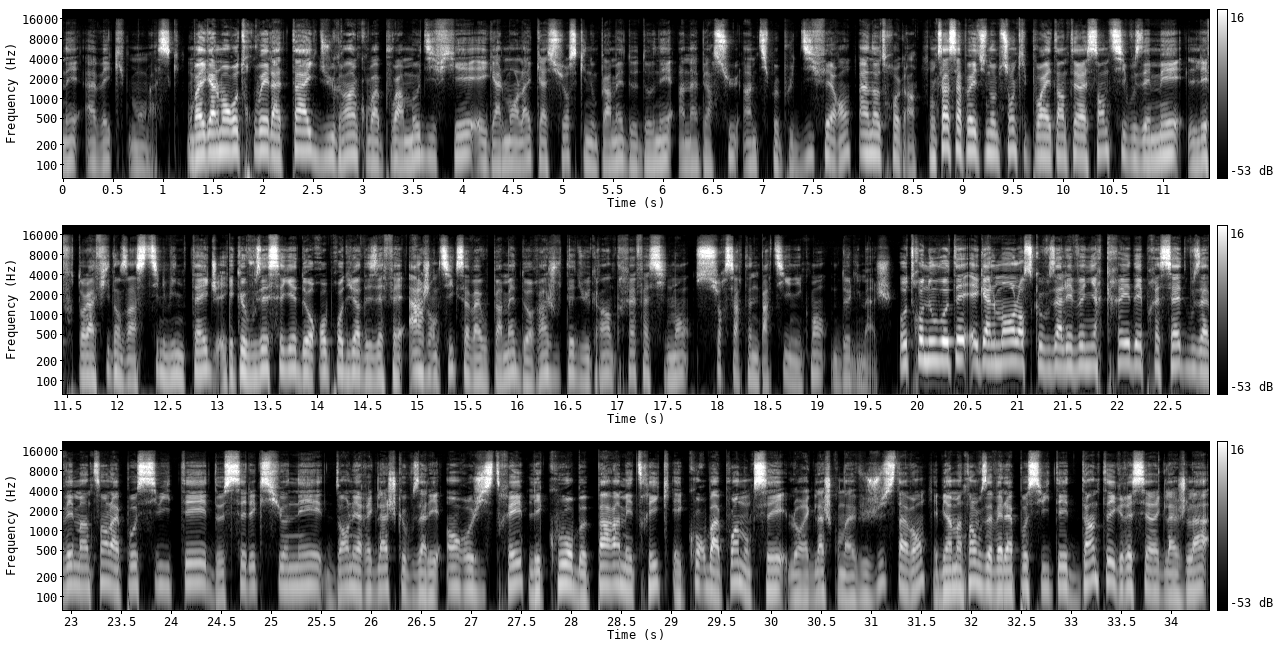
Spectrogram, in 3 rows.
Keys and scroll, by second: 8.3 space, 19.0 Delete.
